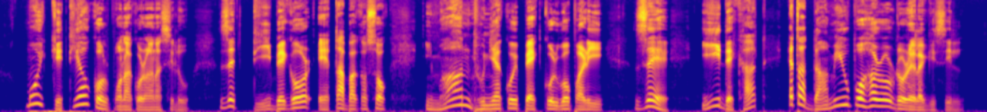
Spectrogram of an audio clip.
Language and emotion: Assamese, surprised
